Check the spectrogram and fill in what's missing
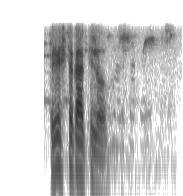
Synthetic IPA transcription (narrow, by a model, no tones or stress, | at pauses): t̪ɾiʃʈəkaɾt̪ʰilo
